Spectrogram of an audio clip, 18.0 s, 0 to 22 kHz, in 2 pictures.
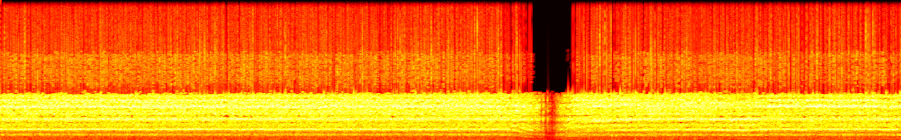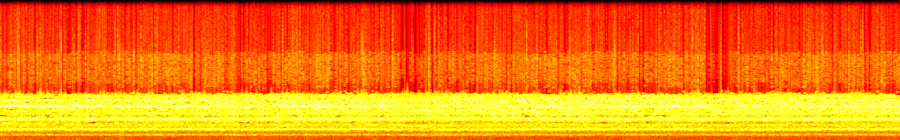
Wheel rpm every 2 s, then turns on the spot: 230, 230, 190, 210, 230, 230, 230, 230, 230.
none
